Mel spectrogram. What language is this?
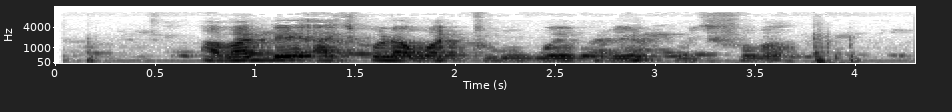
Ganda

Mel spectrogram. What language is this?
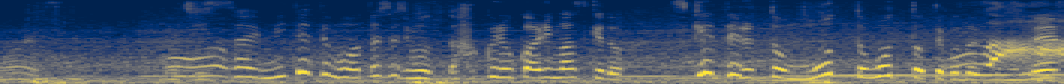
Japanese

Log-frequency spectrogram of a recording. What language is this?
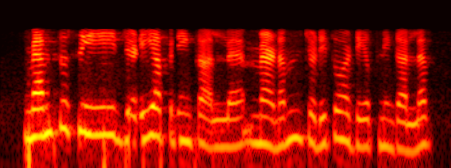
Punjabi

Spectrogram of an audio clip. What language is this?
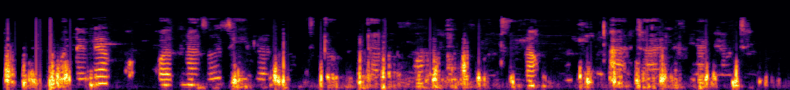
Swahili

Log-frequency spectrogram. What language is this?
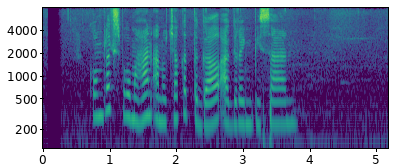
Sundanese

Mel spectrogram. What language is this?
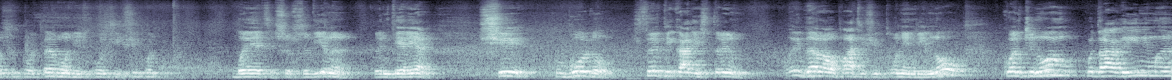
Romanian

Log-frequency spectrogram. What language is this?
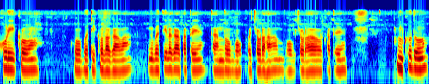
Santali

